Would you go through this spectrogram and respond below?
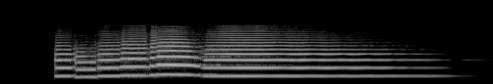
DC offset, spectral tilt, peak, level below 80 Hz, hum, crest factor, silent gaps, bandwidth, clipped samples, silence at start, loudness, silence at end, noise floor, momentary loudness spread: under 0.1%; 1 dB/octave; -10 dBFS; under -90 dBFS; none; 18 dB; none; 6.6 kHz; under 0.1%; 0.55 s; -24 LUFS; 0.45 s; -88 dBFS; 15 LU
